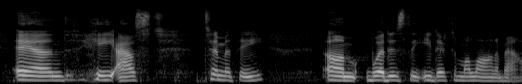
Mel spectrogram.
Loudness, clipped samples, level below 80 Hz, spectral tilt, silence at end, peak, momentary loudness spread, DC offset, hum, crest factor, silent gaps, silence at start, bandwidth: -28 LUFS; under 0.1%; -82 dBFS; -4.5 dB/octave; 0 s; -10 dBFS; 12 LU; under 0.1%; none; 20 dB; none; 0.15 s; 16 kHz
